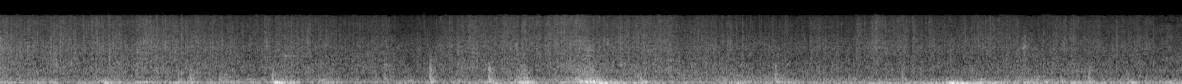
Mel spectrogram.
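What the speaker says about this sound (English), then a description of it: "Big rain shower now." Heavy rain hammers steadily onto a sailing boat at sea, a dense continuous hiss with occasional louder gusts and thumps of water against the hull and deck over about twelve seconds.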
